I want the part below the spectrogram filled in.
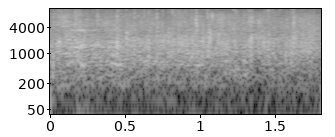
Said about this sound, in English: give me a mercy applause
